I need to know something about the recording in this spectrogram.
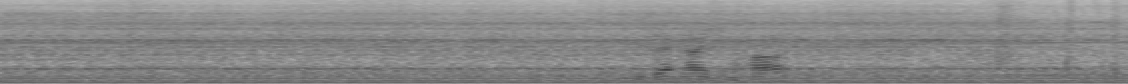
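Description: A gas torch flame hisses steadily.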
